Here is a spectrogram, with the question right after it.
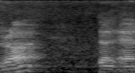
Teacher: Jadi disitulah bergetarnya lidah tadi yang dikatakan takrir, takrir, iaitu bergetar ujung lidah semasa menyebut huruf ra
